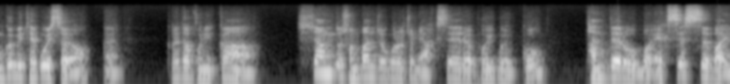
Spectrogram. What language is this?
Korean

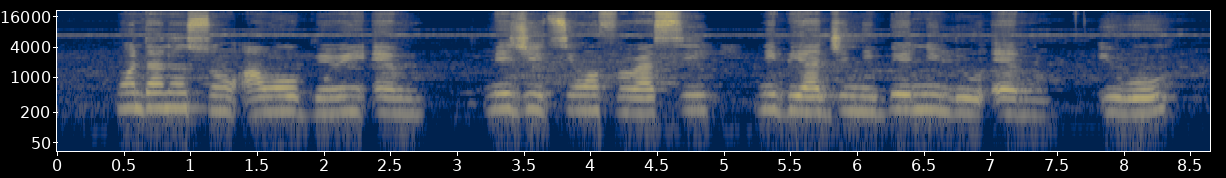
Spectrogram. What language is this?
Yoruba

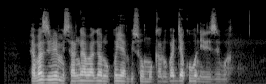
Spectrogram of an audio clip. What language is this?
Ganda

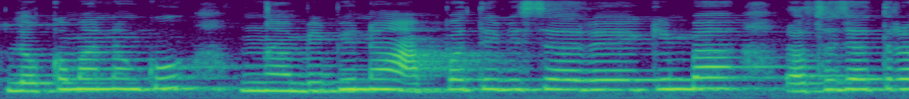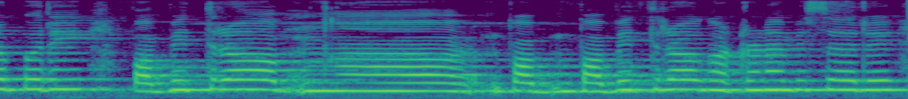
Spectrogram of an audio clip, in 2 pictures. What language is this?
Odia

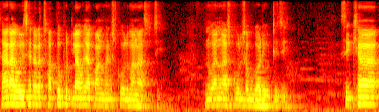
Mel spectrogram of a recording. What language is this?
Odia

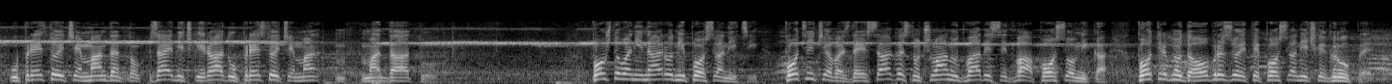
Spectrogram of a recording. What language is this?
Serbian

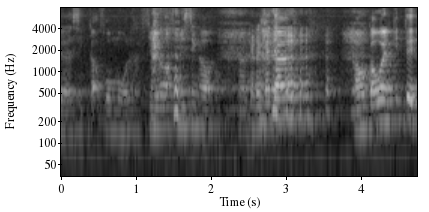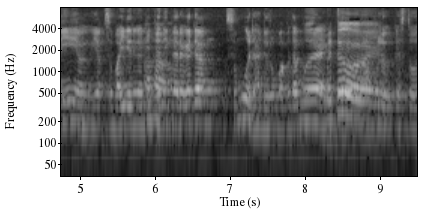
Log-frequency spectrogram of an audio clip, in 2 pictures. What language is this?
Malay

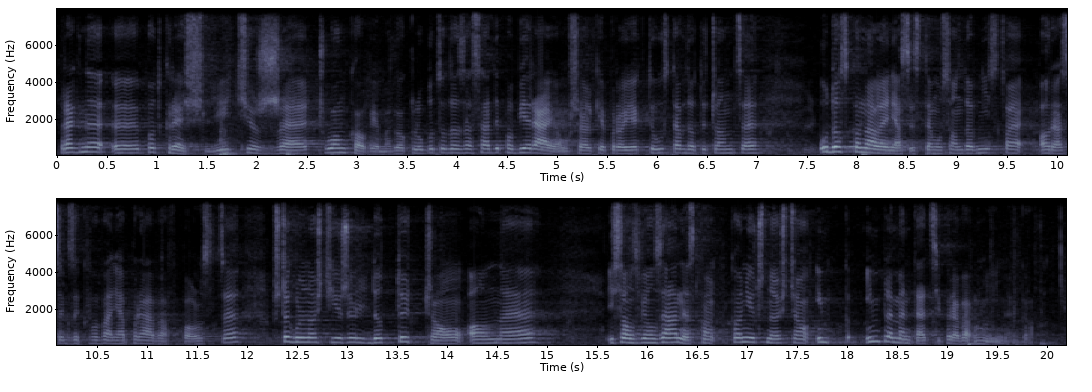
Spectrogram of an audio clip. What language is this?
Polish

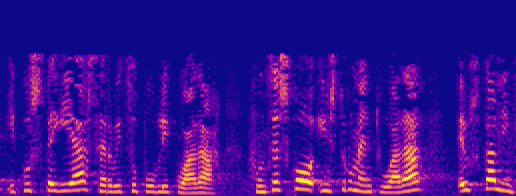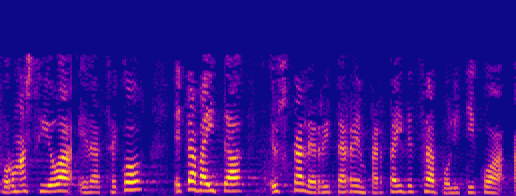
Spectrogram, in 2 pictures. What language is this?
Basque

